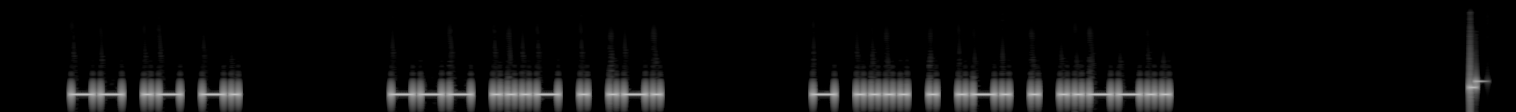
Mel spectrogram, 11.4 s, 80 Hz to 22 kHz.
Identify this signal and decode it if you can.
Morse code, heard as a keyed tone, about 22 wpm, 700 Hz. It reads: MAN OVER THERE?
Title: 3x Word-Spacing - Sentences from Top 200 Words - 22wpm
